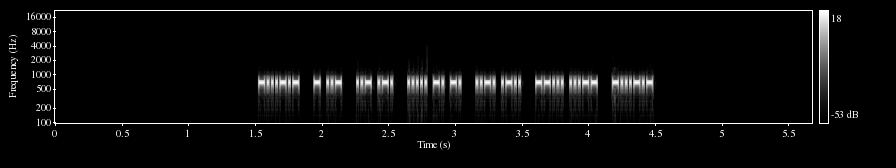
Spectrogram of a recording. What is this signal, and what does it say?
Morse code, heard as a keyed tone, about 80 wpm, 700 Hz. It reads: <BK> TU UR 5NN FL 73 <BK>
